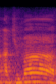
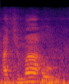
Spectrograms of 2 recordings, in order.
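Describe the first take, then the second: First: The final vowel is short with no glottal stop. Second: The final vowel is long, ending in a glottal stop. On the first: The speaker calls it wrong. "bukan ajma" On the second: The speaker calls it right.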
